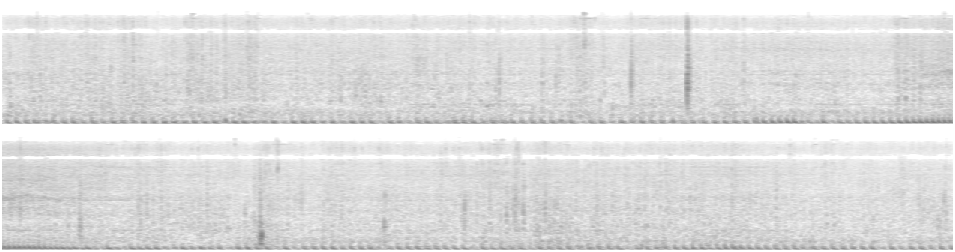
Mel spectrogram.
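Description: A small engine running steadily, a low rumble with a rapid, even pulse that swells about nine seconds in, with a few sharp clicks.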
